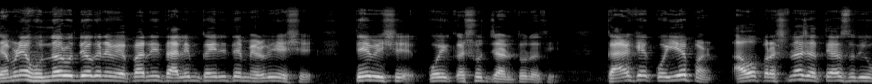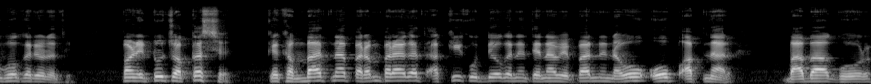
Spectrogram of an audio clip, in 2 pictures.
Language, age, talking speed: Gujarati, 50-69, 125 wpm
